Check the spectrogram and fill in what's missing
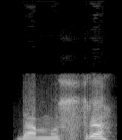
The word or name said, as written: Damostra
